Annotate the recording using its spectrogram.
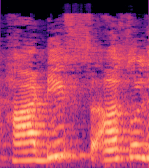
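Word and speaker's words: Hardy-Schulze: सा रूल है बताइए, हार्डी-सुल्ज रूल बोलते हैं, बट स्पेलिंग को थोड़ा ध्यान रखिएगा, SCH ULZE बोलते हैं, ठीक है। ये क्या है, हार्डी-शुल्ज रूल इसको बोलते हैं, ठीक है।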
